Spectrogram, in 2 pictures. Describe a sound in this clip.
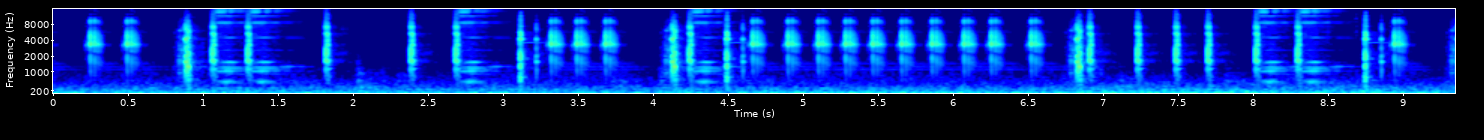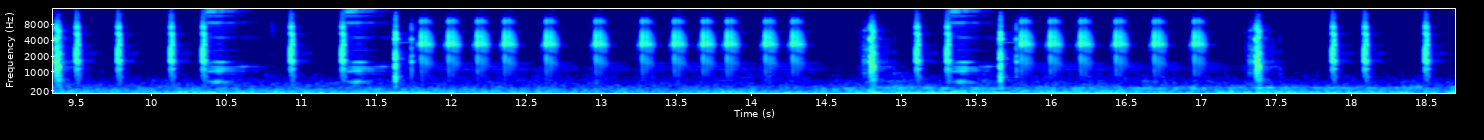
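Short interface clicks and ticks sound in quick bursts as a menu cursor moves.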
